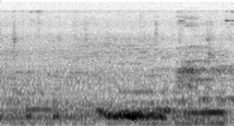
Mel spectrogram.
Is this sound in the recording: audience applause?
no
